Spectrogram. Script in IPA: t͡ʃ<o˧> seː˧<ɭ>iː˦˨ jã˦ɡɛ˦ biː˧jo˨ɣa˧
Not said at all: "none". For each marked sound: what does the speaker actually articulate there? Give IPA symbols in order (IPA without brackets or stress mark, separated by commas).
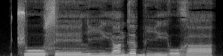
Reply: oː˧, l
